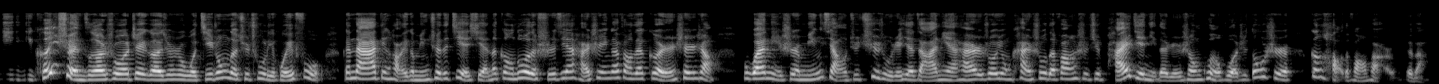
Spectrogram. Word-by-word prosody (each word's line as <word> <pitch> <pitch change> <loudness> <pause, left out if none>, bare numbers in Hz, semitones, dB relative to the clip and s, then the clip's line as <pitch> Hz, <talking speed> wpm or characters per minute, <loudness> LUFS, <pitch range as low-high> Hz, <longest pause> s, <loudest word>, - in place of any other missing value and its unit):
你 215 - -23
你 215 - -13
可 320 - +2
以 - - +11
选 215 -1 +4
择 215 +1 +7
说 245 -1 +3
这 250 -1 +1
个 215 -1 +7
就 225 +2 -5
是 230 - -4
我 205 -2 0
集 240 +5 -5
中 290 +4 -1
地 265 - +2
去 245 +1 -7
处 255 +2 -5
理 200 -5 -4
回 195 +1 -1
复。 270 +1 -6 0.2
跟 280 +1 -4
大 280 - +7
家 260 - +9
定 285 -2 -5
好 240 - -4
一 180 - -4
个 205 - -3
明 200 +1 -6
确 275 +4 -1
的 265 - -6
界 260 -7 -2
限， 205 - -4
那 245 - -3
更 260 -1 -4
多 290 0 +6
的 250 - +3
时 245 0 -5
间 295 +3 -2
还 - - -2
是 300 - -6
应 280 - -6
该 295 +1 -1
放 300 -4 -4
在 260 - +1
个 265 +1 +2
人 190 +3 +2
身 275 +1 -1
上。 - - -2 0.3
不 275 - -7
管 270 +1 +7
你 240 - -7
是 230 +3 -5
冥 220 +7 -5
想 295 - -3
去 230 +2 -13
去 330 +8 -6
除 240 -8 -7
这 195 - -5
些 210 -1 -1
杂 180 -2 -1
念， 200 -2 -5
还 215 +1 +2
是 230 - -3
说 255 -1 0
用 255 -3 -5
看 215 - -2
书 275 -1 -5
的 230 - +1
方 255 +1 -3
式 260 -2 -12
去 250 +2 -9
排 320 +8 +3
解 265 -9 -1
你 200 -5 -8
的 185 - -2
人 175 +1 -8
生 215 0 -3
困 285 +3 -3
惑， 200 -8 -1
这 215 - -13
都 330 +6 -4
是 305 -4 -3 0.2
更 345 -1 -4
好 - - -7
的 - - -11
方 - - -8
法 - - -8
儿， - - -16
对 - - -10
吧？ - - -14
245 Hz, 375 characters per minute, -20 LUFS, 215-275 Hz, 0.3 s, 以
